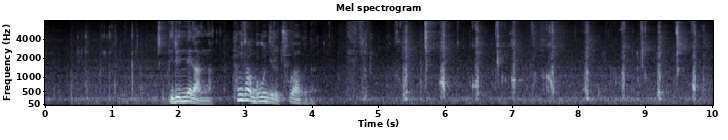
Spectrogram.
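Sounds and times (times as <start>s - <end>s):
person chewing crunchy food: 0.4s - 1.8s, 4.2s - 10.0s.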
